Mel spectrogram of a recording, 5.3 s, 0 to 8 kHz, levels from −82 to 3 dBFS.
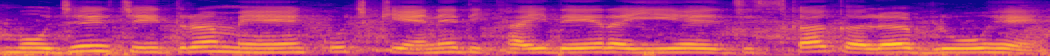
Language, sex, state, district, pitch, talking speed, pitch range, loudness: Hindi, female, Madhya Pradesh, Dhar, 220 Hz, 150 wpm, 215-235 Hz, -14 LUFS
